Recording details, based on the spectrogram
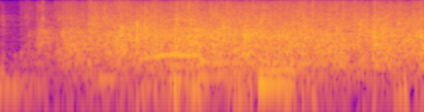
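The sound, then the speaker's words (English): An audience on a show claps steadily for a band as its fiddle player is introduced. The applause swells in quickly and holds at a full, dense level, with a few faint voices and stray tones mixed into the noise. “They usually don't clap for him.”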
